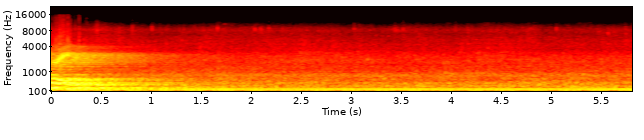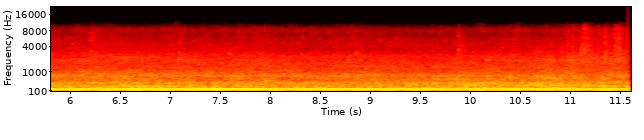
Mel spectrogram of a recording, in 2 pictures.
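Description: Pool water laps faintly in a large echoing hall.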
